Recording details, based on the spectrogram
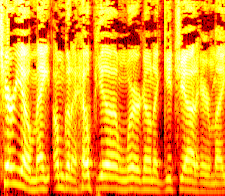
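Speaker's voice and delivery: loud, friendly, put-on Australian outback accent. Retelling a story, voice the outback guy who offers help: put-on Australian accent. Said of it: "An Australian".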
